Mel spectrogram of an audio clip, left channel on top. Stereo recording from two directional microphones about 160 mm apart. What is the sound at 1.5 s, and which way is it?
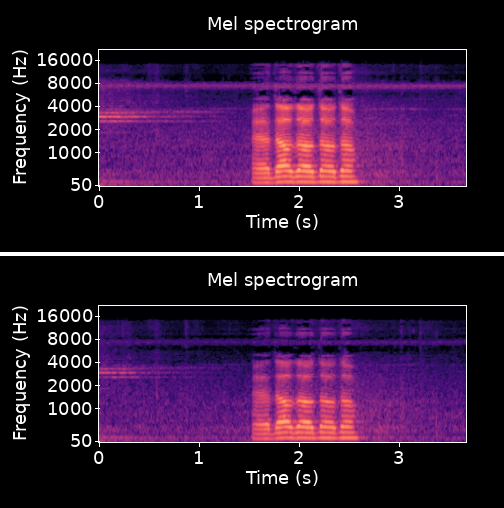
Mantra, centre (ahead or behind).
